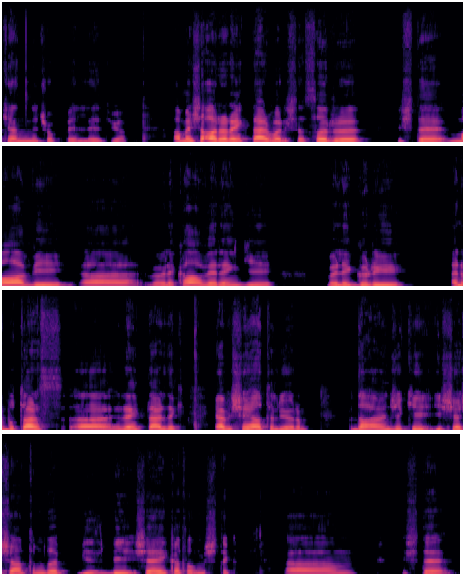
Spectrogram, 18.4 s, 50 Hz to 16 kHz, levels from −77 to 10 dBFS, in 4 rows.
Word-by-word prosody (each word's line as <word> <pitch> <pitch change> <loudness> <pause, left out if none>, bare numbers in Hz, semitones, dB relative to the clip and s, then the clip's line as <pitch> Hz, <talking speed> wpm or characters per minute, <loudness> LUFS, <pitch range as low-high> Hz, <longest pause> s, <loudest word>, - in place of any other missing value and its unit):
kendini 100 -6 -3
çok 95 -1 -10
belli 85 0 -7
ediyor. 80 -1 -9 0.5
Ama, 200 +3 +1
işte, 195 - +1
ara 170 +3 +7
renkler 175 0 +5
var, 155 - +2
işte, 95 0 -7
sarı, 120 0 +2 0.3
işte, 110 -2 -1
mavi, 115 +1 +2
aaa, 105 +1 -1
böyle, 105 +1 -4
kahverengi, 110 -2 0 0.6
böyle 105 0 +1
gri, 110 -1 0 0.4
hani, 120 +2 -1
bu 135 - -2
tarz, 150 -1 +4
aaa, 110 0 +3
renklerdeki 125 +3 +1 0.3
ya, 120 - +5
bir - - -2
şeyi 185 +12 +2
hatırlıyorum. 100 - 0 0.5
Daha 145 +5 +3
önceki 160 0 -2
iş 140 -1 -6
yaşantımda 155 0 0
biz 135 +1 -6
bir 145 0 0
şeye 150 0 +2
katılmıştık, 90 -7 -6 0.5
aaa, 100 0 -2 0.6
işte, 110 -2 -4
115 Hz, 120 wpm, -23 LUFS, 105-140 Hz, 0.6 s, ara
